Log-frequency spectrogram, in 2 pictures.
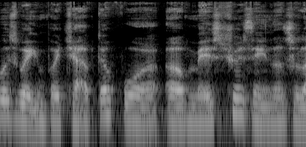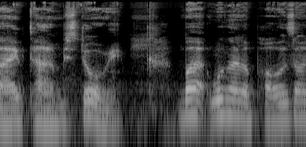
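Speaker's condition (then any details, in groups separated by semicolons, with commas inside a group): ALS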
